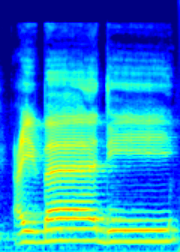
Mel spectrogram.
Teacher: با پر کڑا زبر ہونے کی وجہ سے با کو ایک الف کی مقدار کھینچیں گے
